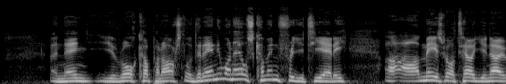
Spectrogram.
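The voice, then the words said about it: Mancunian English accent. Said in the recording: “as you can hear the Mancunian accent”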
